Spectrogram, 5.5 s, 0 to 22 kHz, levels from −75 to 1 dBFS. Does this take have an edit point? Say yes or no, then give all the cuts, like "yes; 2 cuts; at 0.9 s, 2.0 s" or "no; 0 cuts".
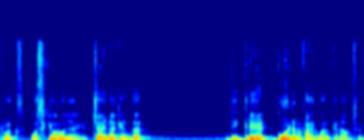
yes; 2 cuts; at 1.2 s, 4.1 s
